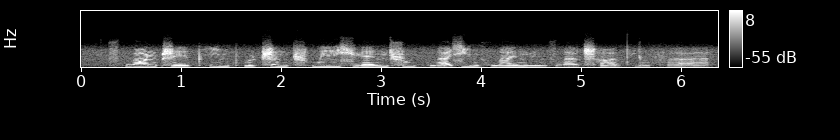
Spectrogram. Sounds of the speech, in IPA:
t͡sʰwɑ˥ŋʈ͡ʂḛ˨˩ɪ̯ pʰi˥˩npʰu˧˥ ʈ͡ʂə˥˩n ʈ͡ʂʰwe˥ɪ̯ ɕɥɛ˧˥nʂu˥˩ kwä̰˨˩ɕi˥˩nxwa˧˥ɪ̯ my˥˩nswä˧˥ʈ͡ʂʰɑ˥˩ʊ̯t̪ʰjo˩ʊ̯ fä̰˨˩˦

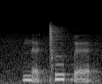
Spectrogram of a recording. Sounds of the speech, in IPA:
nɛ̰ǀɯɓɛ̰

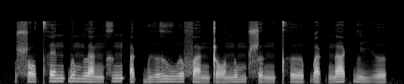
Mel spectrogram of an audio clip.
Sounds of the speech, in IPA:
ʂɔ˨˩t̪ʰɛ˧nɓə˧m la˨˩˦ŋxə˧˥ŋʔa˨˩k̚wɨ˨˩˦ə̯ ɣu˧˥ə̯fa˨˩ŋʈɔ˨˩˦no˧m ʂə˨˩ŋt̪ʰəː˨˩˦ ɓa˨˩k̚naː˦˥k̚ li˧ə̯

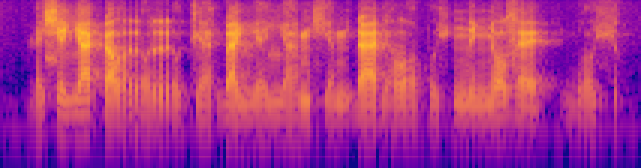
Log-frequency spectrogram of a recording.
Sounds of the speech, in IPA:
ɽe̤ɕeʎæk͡pelˠ ro̤ rṳkʲæ̤ɡ͡bæ ʎe̤ ʎæ̤mçe̤m ɗæɗi̤ lˠo̤pṳç ŋ͡miɲulˠze | ɡ͡bo̤ç

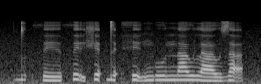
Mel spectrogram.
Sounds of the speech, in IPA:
dʊ˦ʔθe˨ɪ̯ θḛ˦˨ɪ̯ʃɛ˦ʔ dɛ˦ʔhḛ˦˨ɪ̯ŋo˦ʊ̯ na˦ʊ̯la˨ʊ̯zä̰˦˨

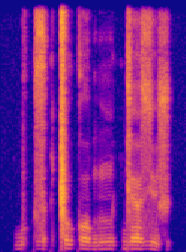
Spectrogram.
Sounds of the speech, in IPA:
bokzəkǁu koːbmːikɡʲœːzyʃ

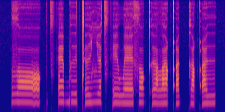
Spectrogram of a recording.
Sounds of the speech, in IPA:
ðɔ | t͡sʼɛbɨ tʼɘ ʎɐt͡sʼewɛ θɔkʼɘlˠɘ qʼɨkːɐqʼɨ

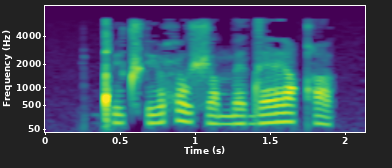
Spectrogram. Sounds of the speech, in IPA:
ǃʼyt͡ʃʼyħo ʃɒmɛdɛːqʰʊ

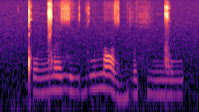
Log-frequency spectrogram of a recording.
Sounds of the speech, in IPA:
ǃo˧ŋ͡ǁɛ˦˥ zi˧du˦˥nɑ˥˩zbʲo˧ fʲu˧ŋ͡ǁu˧

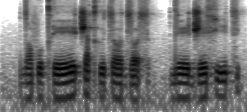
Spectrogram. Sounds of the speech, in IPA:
dˤofokʰeː t͡ʃakʰɯt͡sʌːd͡zʌs | deːd͡ʒe xit͡s

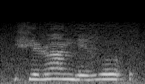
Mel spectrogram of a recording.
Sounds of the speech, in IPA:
fʲɘ˨ɭã˦ŋe˨ vo˦ʔ

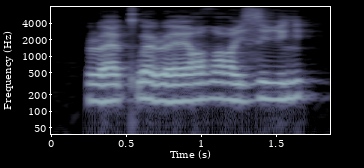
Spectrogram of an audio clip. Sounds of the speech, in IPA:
ɭæ kʷʼæɭɛː ðˤiːzilʲ

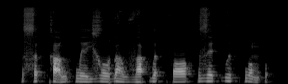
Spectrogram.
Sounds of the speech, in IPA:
sə˦˥t̚ka̰˧˥whwe˨˦jɣo˨˦ ɗa̤˨˩wva˦˥k̚lə˨˩t̚ fɔ˧ | ze˦˥k̚vɨ˦˥p̚hwo̰˧˨ŋʔ

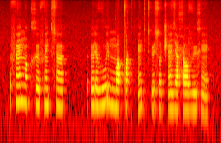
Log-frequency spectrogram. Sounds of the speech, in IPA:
fɛ̃ŋɔ̃ʔ xøfẽksœ̃ | ʔøɾøvuɾy ŋ͡mɔʔtˤek t͡sʼẽkt͡sʼy sot͡ʃʼɛ̃zɛ ħɔ vy xẽ

